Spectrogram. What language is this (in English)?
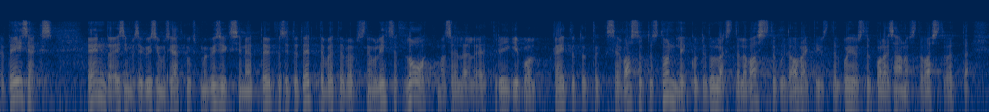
Estonian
